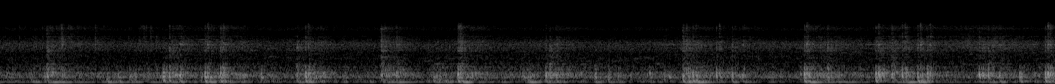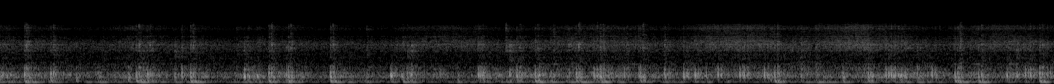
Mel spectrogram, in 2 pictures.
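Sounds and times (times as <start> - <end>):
fireworks bangs and crackles: 0.1 - 21.0.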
